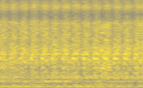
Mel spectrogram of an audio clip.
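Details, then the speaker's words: Mitsubishi diesel truck that ran out of fuel and sat several days, just started after bleeding: lumpy, uneven idle with a wavering, stumbling beat as the injection pump is still filling from the filter; air in the fuel. "ini bergetar. Kenapa bergetar? Jadi BBM dari pompa dari pompa masuk ke filter, dari filter ke bospomnya itu masih kosong."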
